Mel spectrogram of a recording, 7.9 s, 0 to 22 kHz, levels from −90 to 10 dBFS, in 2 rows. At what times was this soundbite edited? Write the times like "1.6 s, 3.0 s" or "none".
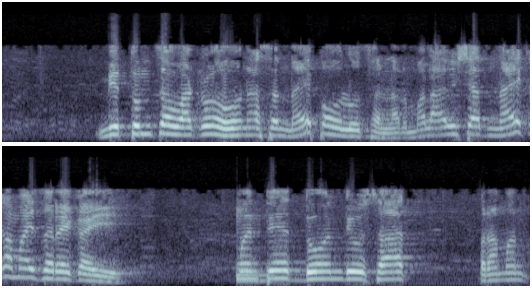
5.7 s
